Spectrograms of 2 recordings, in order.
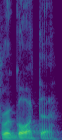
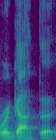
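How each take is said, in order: First: Regatta with an AW in the middle, "ruh-GAWT-uh"; Brooklyn ricotta. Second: Regatta with an open AH, "ruh-GAHT-uh"; non-Brooklyn ricotta. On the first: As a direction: say regatta as "ruh-GAW-tuh", Brooklyn style. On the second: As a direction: say regatta as "ruh-GAH-tuh". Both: Shown as a demonstration. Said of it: "It's not regatta".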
